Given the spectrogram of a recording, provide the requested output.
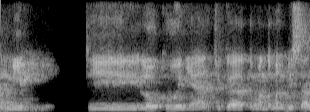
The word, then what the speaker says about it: MEM: kami dari mim publishing mim tulisannya m e m akan tetapi dibacanya mim di logonya juga teman-teman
